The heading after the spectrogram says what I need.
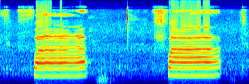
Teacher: فا حروف شفویہ میں سے ہے۔ ایسے حروف جو ہونٹوں سے ادا کیے جاتے ہیں حروف شفویہ · فا اوپر کے دانتوں کا کنارہ اور نیچے والے ہونٹ کے تار حصے سے ادا ہوگا۔ فا کا مخرج اوپر کے دانتوں کا کنارہ اور نیچے والے ہونٹ کے تار حصے سے۔ · نیچے والا ہونٹ جو اس کا اندر والی سائڈ ہے گیلا حصہ ہے، اس سے جو ہے فا کا مخرج ادا کیا جائے گا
